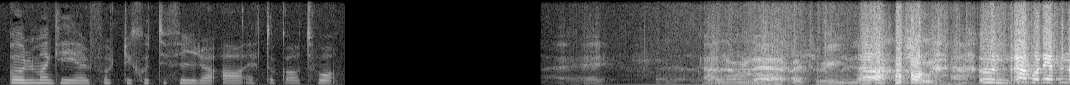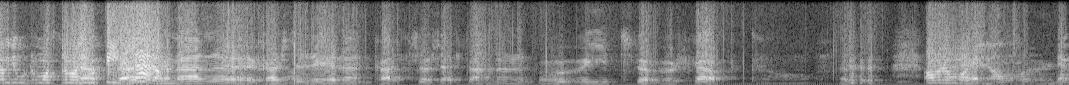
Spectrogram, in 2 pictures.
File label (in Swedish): Valbo, dialekter; Svenska sagor; Folkminnen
